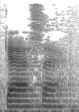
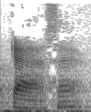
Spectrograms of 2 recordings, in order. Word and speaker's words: ca sa: Chữ y á là tiếng Ấn, tiếng của mình, mà nói đúng tiếng Phạn là ca sa, hay đọc là cà sa.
